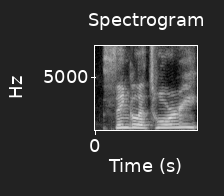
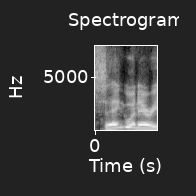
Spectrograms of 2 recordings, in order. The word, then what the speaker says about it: Sanguinary: And you have to put that title in the comment section because that word singulatory, is that how you say it? So it's Sanguinary Song, Sanguinary Song.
